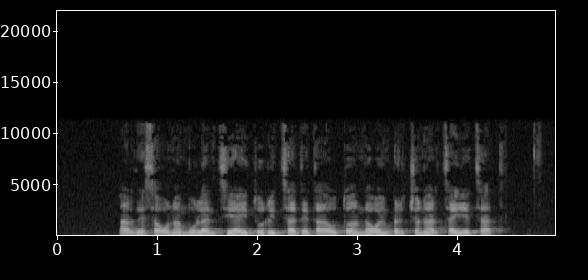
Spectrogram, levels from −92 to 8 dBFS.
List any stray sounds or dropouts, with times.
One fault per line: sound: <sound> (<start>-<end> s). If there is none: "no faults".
no faults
